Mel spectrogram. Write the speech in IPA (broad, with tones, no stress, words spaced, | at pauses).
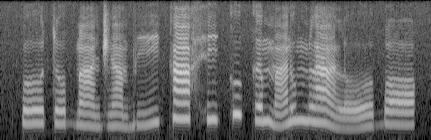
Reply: k͡poː˧to˧ ɓã˨d͡ʒã˨biː˨˦ kã˦ hi˦ ku˦kə˧ mã˨˦ɾu˦m lã˦˨loː˨˦ ɓɔ˦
